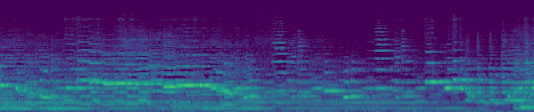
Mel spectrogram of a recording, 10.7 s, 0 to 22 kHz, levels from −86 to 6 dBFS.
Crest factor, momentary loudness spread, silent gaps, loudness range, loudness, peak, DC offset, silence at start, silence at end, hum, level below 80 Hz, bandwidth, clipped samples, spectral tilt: 14 dB; 16 LU; none; 9 LU; -31 LUFS; -18 dBFS; under 0.1%; 0 s; 0 s; none; -60 dBFS; 12.5 kHz; under 0.1%; -6.5 dB/octave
